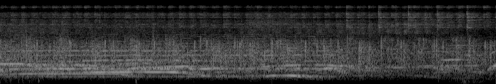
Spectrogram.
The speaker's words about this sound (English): I know your taxes are high too, but you're clapping your hands. You're running the aisles. You're stomping the devil.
